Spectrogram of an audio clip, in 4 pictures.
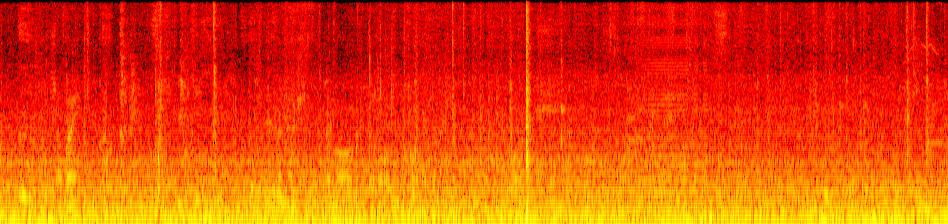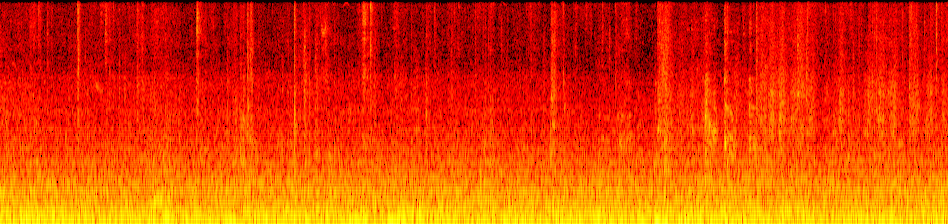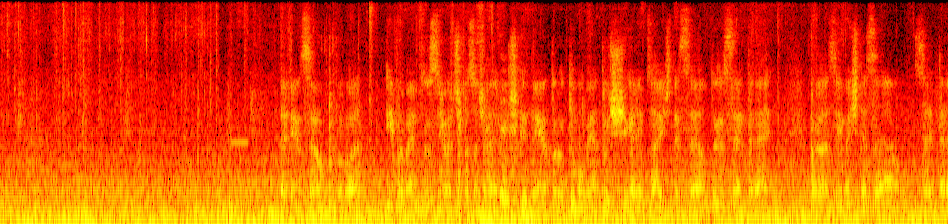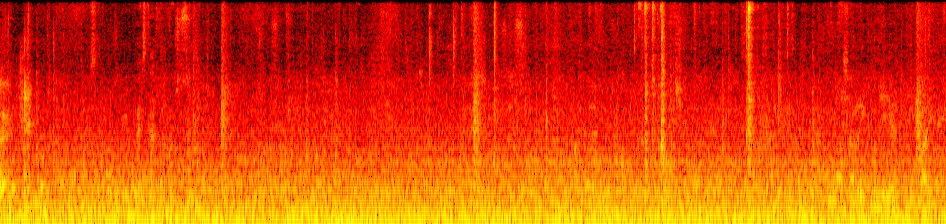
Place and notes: Almeirim, on the train to Porto - ticket inspection
ticket inspector going along the carriage, clipping tickets, talking to some of the passengers, announcing incoming station. train stops for a brief moment at the station.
